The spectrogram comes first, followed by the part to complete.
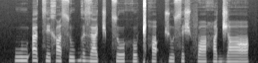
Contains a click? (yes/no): yes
